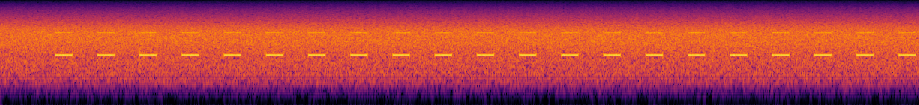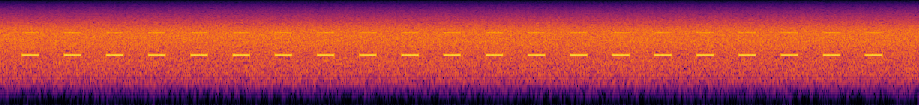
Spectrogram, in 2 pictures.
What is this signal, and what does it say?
Evenly repeated beeps, with radio hiss. There is no code.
